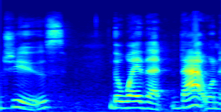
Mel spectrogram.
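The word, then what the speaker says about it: Juwes: The Jews. That's how it's pronounced, but like I said, it's J-U-W-E-S.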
